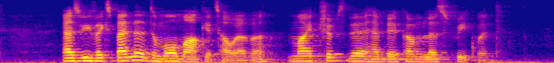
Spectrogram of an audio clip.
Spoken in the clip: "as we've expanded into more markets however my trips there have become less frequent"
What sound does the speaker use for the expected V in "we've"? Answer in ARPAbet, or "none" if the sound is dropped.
V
